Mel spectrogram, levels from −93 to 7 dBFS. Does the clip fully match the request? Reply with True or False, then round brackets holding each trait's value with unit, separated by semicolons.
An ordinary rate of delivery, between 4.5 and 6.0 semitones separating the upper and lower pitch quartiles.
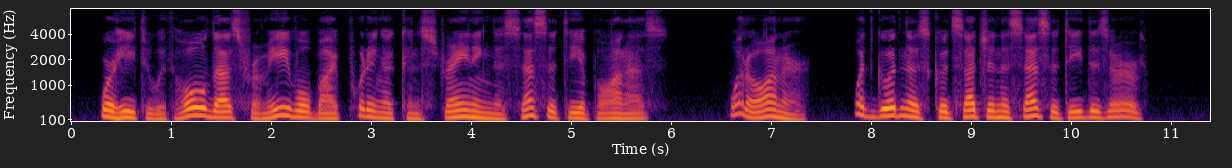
False (120 wpm; 4.8 semitones)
